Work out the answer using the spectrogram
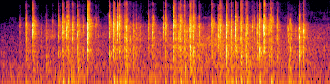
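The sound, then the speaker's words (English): Fast typing on a computer keyboard: many quick, crisp key clicks in rapid bursts with brief pauses between them, quiet and alone. “If you're asking me how I type that fast, I have no idea.”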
